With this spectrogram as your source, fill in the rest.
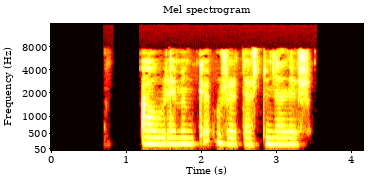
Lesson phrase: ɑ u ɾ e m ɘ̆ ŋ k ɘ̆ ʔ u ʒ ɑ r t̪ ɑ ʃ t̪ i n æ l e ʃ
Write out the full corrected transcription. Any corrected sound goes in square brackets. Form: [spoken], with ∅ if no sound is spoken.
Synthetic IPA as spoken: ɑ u ɾ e m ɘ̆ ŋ k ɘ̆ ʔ u ʒ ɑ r t̪ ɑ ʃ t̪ [y] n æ l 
